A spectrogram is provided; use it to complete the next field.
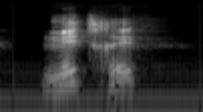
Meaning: to meter
- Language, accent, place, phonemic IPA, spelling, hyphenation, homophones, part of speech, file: French, France, Lyon, /me.tʁe/, métrer, mé‧trer, métrai / métré / métrée / métrées / métrés / métrez, verb, LL-Q150 (fra)-métrer.wav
